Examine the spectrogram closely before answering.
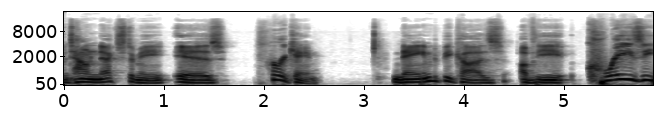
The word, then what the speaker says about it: Hurricane: whether or not you know the name of the city is supposed to be Hurricane, even though it is spelled exactly like hurricane.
